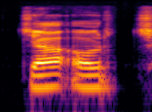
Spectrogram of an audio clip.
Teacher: चा और छा का उच्चारण स्थान ये तालु है।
